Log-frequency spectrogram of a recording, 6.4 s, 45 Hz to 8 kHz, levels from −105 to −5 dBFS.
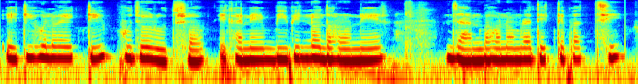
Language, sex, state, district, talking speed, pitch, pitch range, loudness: Bengali, female, West Bengal, Cooch Behar, 115 wpm, 210 Hz, 200-225 Hz, -11 LUFS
